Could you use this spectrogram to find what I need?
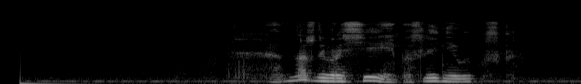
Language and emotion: Russian, sad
